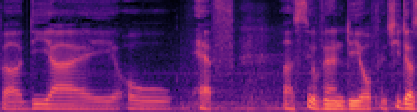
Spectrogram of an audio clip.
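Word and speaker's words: Diouf: About Sylvain, I believe, is spelled Sylvan, Diop, like Sheikh Anta Diop, Diof.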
